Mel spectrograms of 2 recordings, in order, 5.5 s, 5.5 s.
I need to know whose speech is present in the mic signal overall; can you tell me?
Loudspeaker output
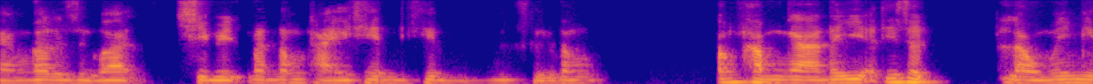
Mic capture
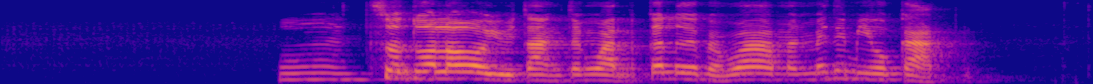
user only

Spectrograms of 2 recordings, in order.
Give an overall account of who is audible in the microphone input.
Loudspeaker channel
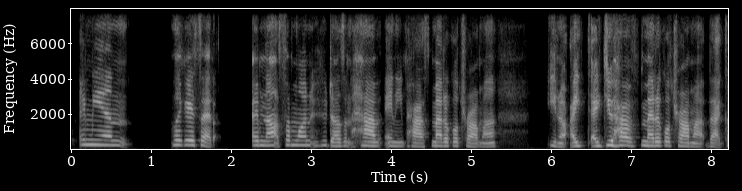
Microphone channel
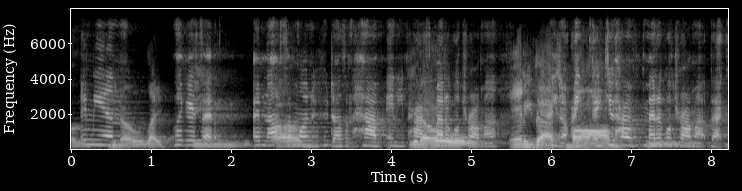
both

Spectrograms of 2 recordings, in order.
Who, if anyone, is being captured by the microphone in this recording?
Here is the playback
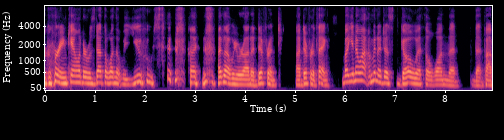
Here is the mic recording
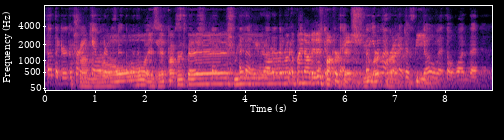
both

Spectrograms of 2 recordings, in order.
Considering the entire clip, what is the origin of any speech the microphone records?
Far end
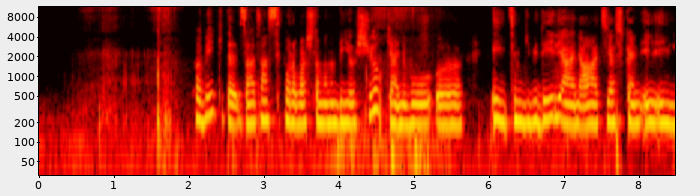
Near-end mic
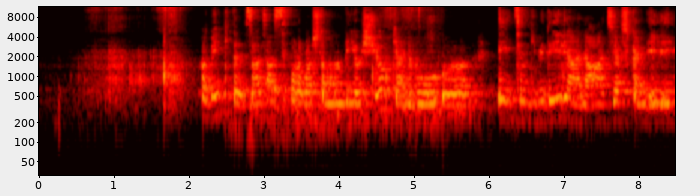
echo only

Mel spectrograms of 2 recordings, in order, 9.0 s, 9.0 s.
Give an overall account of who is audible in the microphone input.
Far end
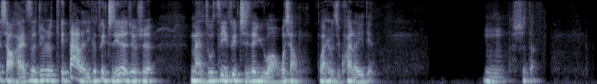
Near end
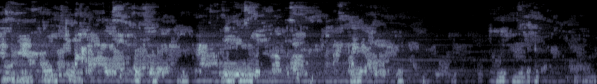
echo only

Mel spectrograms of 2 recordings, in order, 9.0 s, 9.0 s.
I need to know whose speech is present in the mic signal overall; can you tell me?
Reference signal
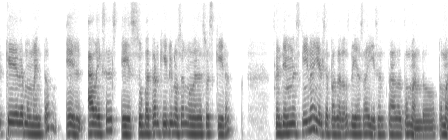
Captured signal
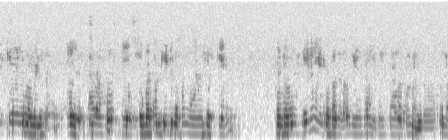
echo only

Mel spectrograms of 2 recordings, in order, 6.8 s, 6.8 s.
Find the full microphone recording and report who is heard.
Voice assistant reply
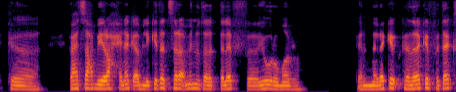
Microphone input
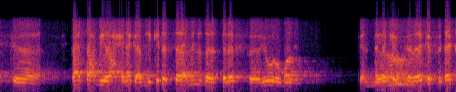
both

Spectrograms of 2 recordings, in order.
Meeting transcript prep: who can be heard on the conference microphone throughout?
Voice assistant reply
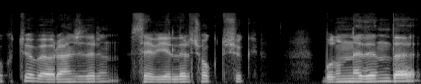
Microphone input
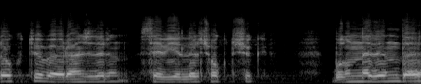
echo only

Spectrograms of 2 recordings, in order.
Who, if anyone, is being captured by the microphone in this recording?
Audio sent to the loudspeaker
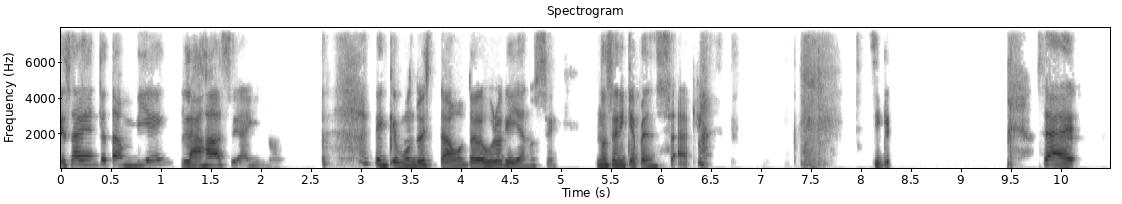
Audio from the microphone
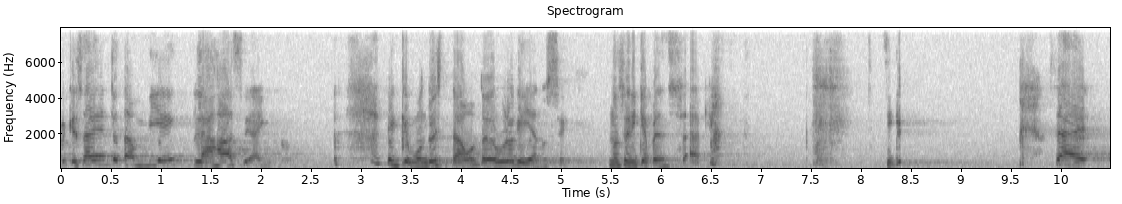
echo only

